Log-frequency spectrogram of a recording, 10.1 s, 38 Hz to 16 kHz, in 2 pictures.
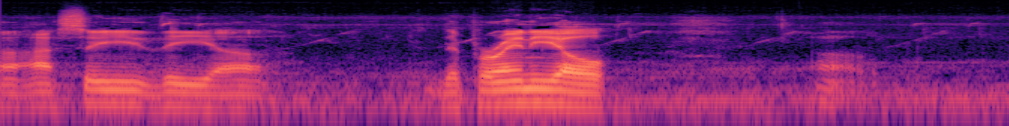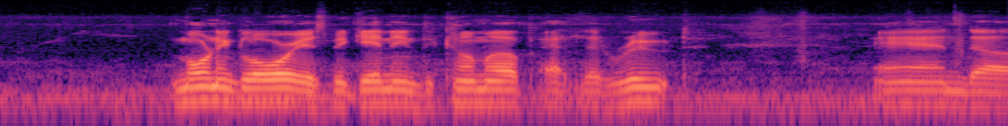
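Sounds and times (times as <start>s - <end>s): man saying uh: 0.0s - 1.3s, 9.4s - 10.0s
bird chirps: 0.0s - 10.0s
low steady hum: 0.0s - 10.0s.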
